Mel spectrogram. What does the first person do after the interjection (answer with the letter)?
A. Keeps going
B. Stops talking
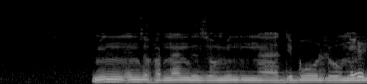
B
